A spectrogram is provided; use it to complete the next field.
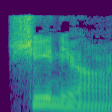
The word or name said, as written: chignoned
